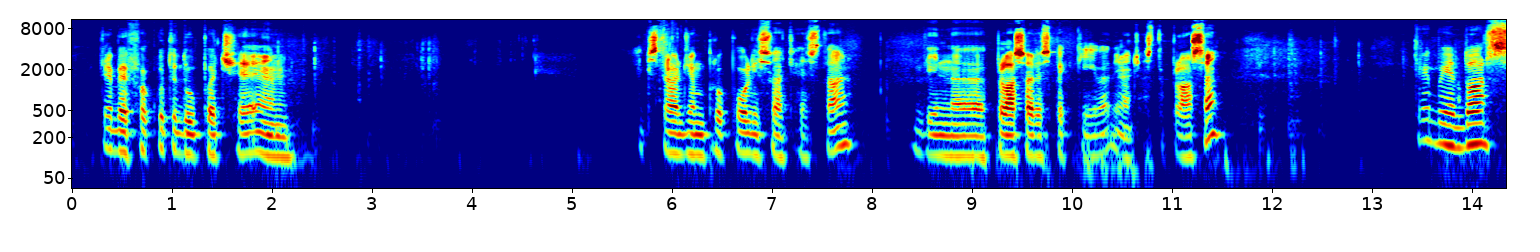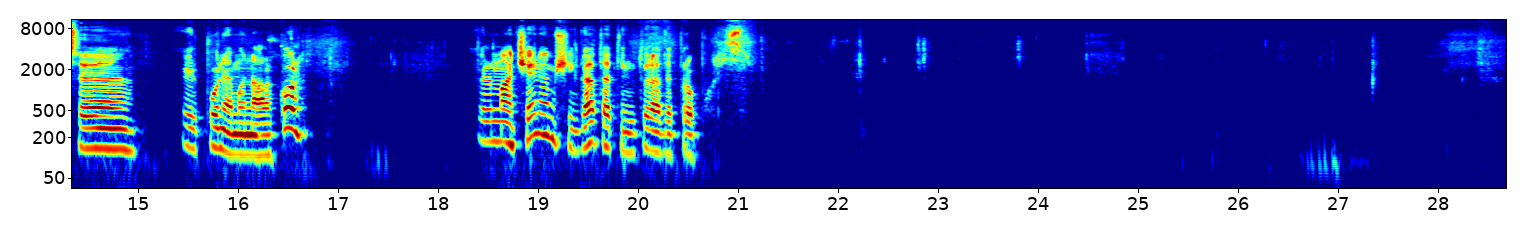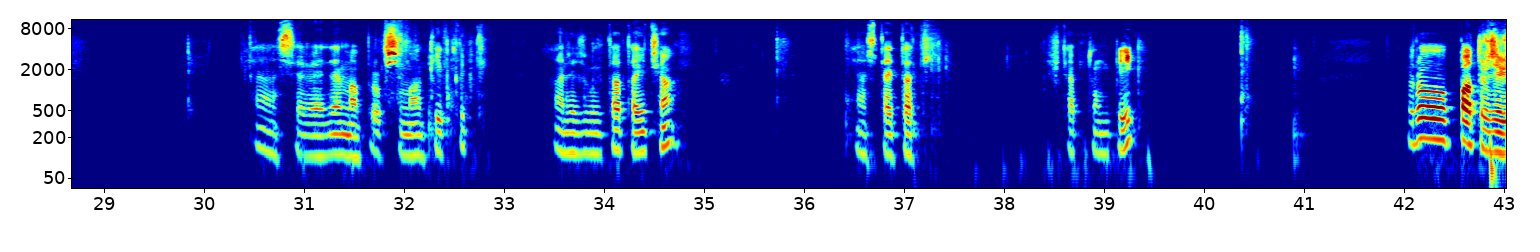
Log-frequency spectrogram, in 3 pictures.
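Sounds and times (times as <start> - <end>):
faint rustles and ticks: 0.0 - 43.0.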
